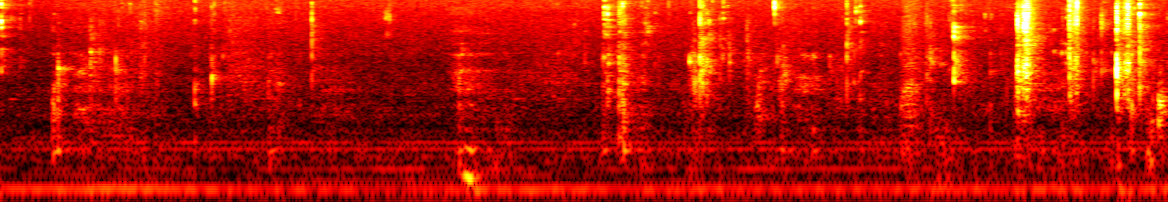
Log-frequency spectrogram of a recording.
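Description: Close-miked chewing of a mouthful of baked beans, with scattered clicks of a metal fork against the foam takeout container, more of them near the end. A steady low hum runs underneath.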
